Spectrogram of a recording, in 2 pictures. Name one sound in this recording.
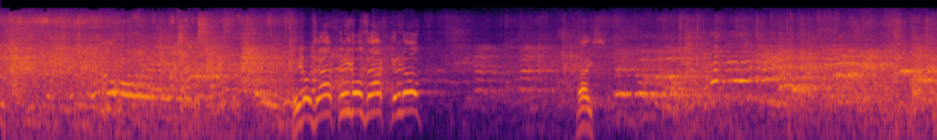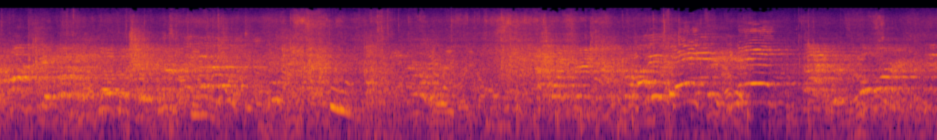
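Spectators chatter and call out close by in a large echoing rink.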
